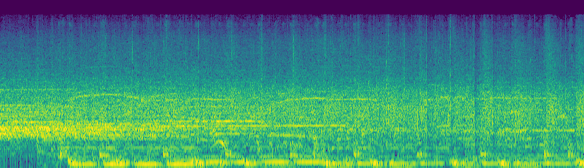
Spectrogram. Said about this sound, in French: Si, ils ont de l'humour, hein, et ils vont nous faire un tonnerre d'applaudissements.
